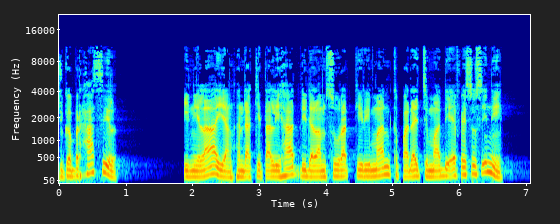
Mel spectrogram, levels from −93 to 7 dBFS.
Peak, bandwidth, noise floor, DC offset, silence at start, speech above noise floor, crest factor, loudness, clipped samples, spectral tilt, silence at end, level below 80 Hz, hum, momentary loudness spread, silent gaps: -4 dBFS; 11.5 kHz; -79 dBFS; under 0.1%; 0 s; 60 dB; 16 dB; -20 LUFS; under 0.1%; -6 dB/octave; 0.45 s; -52 dBFS; none; 5 LU; none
